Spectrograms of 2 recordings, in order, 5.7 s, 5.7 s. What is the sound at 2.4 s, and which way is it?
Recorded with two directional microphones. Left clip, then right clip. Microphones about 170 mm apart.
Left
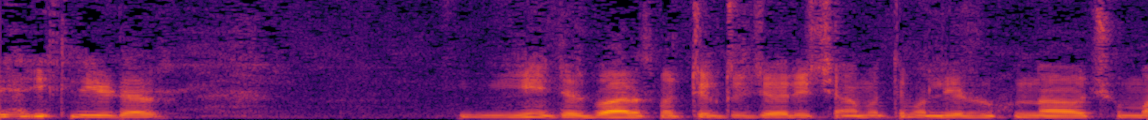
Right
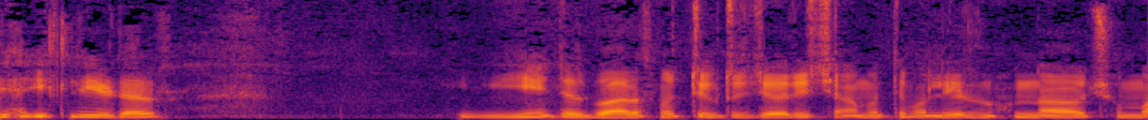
Speech, 20° right (ahead or behind).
